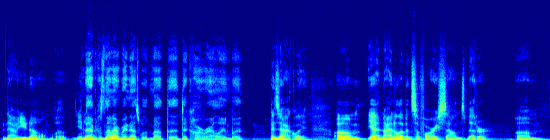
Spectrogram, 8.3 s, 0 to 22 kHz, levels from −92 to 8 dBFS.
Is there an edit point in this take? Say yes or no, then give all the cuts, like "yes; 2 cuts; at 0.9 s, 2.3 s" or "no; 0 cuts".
no; 0 cuts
